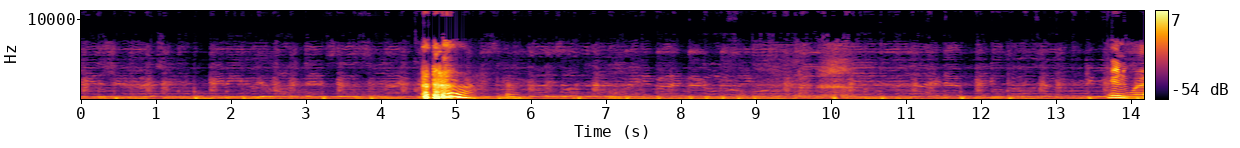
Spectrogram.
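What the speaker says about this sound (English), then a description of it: "Something here in this room is making me cough, and I don't know what it is." Someone in a room gives a sudden cough with throat clearing about a third of the way in. Quieter throat noises follow over a faint, steady background hum.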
